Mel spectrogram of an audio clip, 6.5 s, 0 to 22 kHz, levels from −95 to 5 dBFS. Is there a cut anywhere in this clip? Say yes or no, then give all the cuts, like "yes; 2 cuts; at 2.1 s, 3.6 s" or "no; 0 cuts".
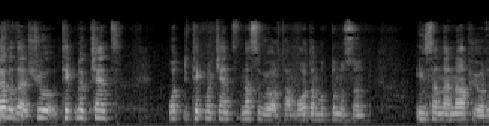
no; 0 cuts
